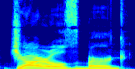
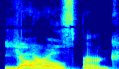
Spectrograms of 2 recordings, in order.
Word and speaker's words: Jarlsberg: You may initially think it's pronounced Jarlsberg, but it's Jarlsberg.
